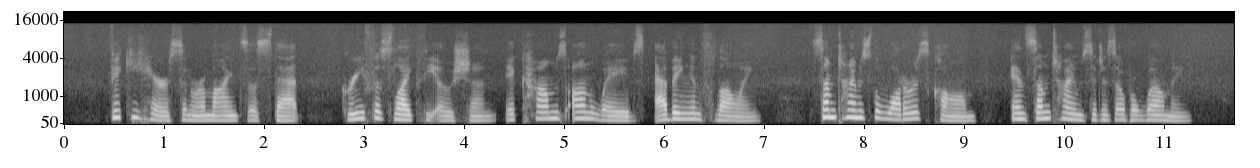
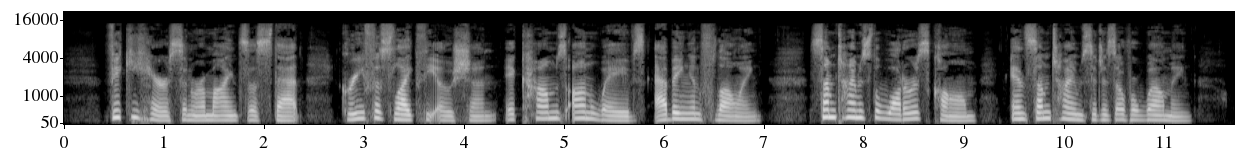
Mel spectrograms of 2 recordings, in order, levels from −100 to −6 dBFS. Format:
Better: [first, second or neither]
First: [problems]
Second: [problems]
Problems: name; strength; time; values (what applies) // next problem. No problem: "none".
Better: second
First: hiss; noticeable; throughout; 15 dB below the speech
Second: none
